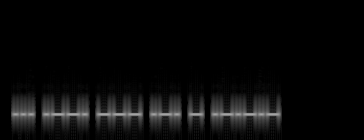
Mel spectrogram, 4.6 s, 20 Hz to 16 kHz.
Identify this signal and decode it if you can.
Morse code, heard as a keyed tone, about 25 wpm, 700 Hz. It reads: SPORT.
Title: Sentences from Top 1600 Words 25wpm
